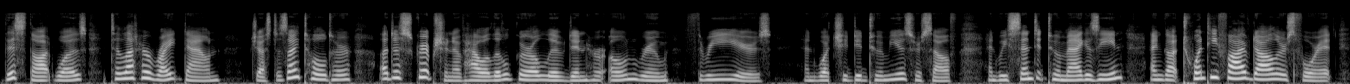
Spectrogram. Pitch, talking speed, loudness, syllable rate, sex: 215 Hz, 215 wpm, -17 LUFS, 5.3 syllables/s, female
